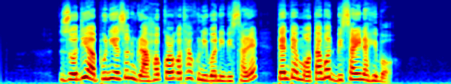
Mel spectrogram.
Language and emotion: Assamese, angry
